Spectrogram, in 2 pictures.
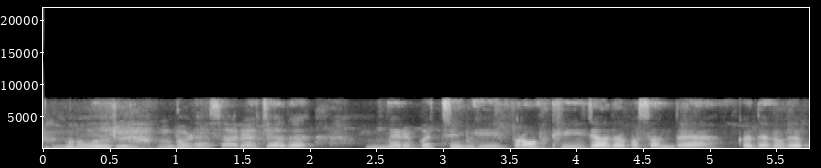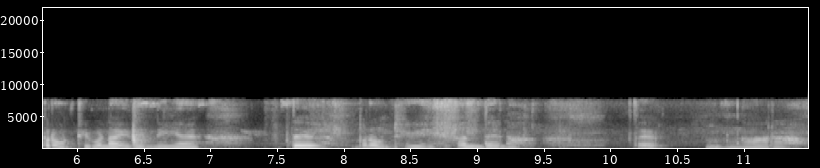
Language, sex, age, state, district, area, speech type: Dogri, female, 30-45, Jammu and Kashmir, Samba, rural, spontaneous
